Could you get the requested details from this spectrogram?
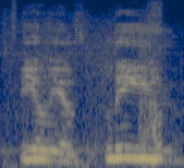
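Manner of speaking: ordinary delivery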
